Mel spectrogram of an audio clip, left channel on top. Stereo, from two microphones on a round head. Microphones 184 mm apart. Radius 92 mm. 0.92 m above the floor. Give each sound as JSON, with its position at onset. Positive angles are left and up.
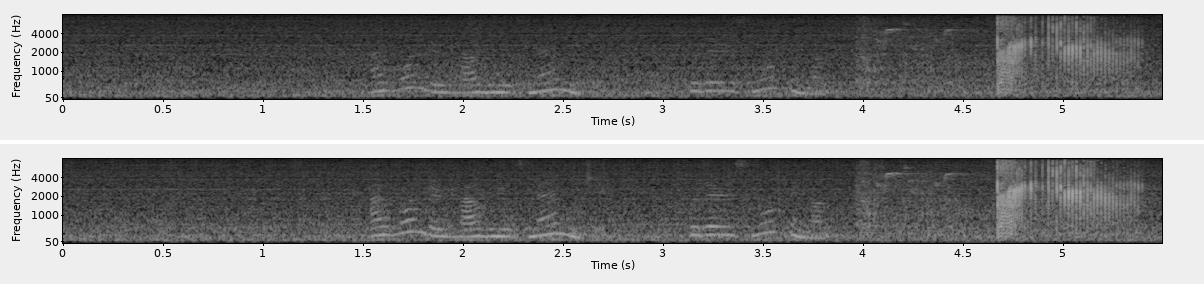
{"t": 1.5, "sound": "a woman speaking", "side_deg": -25, "distance_m": 0.8}
{"t": 4.0, "sound": "a bird", "side_deg": -5, "distance_m": 0.7}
